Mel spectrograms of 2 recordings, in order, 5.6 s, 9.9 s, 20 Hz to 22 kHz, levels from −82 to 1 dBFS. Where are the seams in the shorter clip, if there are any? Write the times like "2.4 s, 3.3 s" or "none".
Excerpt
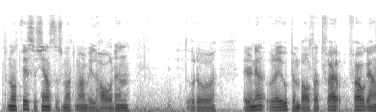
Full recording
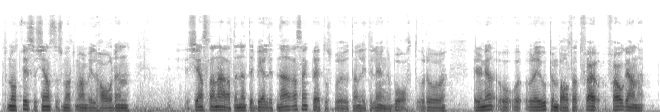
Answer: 2.8 s, 4.0 s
